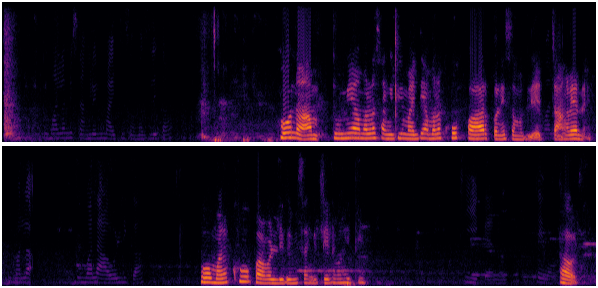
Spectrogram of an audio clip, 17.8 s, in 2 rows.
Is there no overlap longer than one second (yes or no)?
yes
